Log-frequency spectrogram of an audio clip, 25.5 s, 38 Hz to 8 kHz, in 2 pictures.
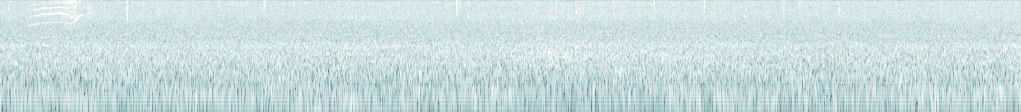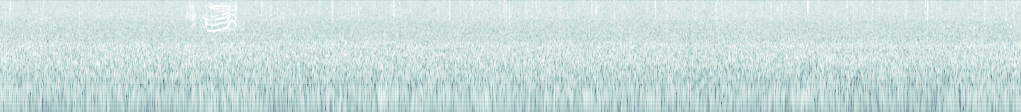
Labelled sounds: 0.3	0.9	killer whale, northern resident, A clan, AB subclan, 2.3 to 7.0 kHz
15.3	15.7	killer whale, northern resident, A clan, AB subclan, 1.7 to 6.2 kHz

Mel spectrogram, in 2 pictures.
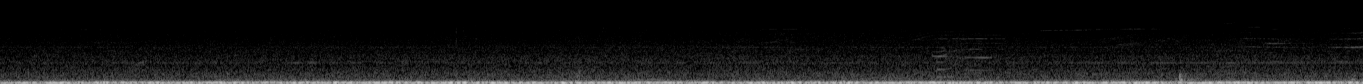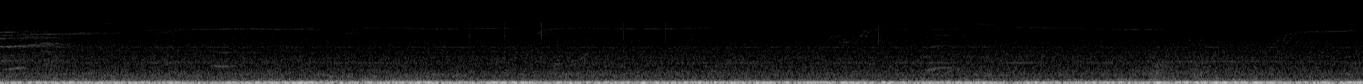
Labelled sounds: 7.7	8.1	killer whale, 4.2 to 6.0 kHz
9.1	10.0	killer whale, 0.35 to 4.6 kHz
11.1	11.6	killer whale, 4.8 to 5.7 kHz
12.1	12.9	killer whale, 1.7 to 7.8 kHz
13.3	14.7	killer whale, 0.77 to 7.2 kHz
15.1	16.8	killer whale, 4.0 to 5.6 kHz
26.3	27.2	killer whale, 2.6 to 5.1 kHz

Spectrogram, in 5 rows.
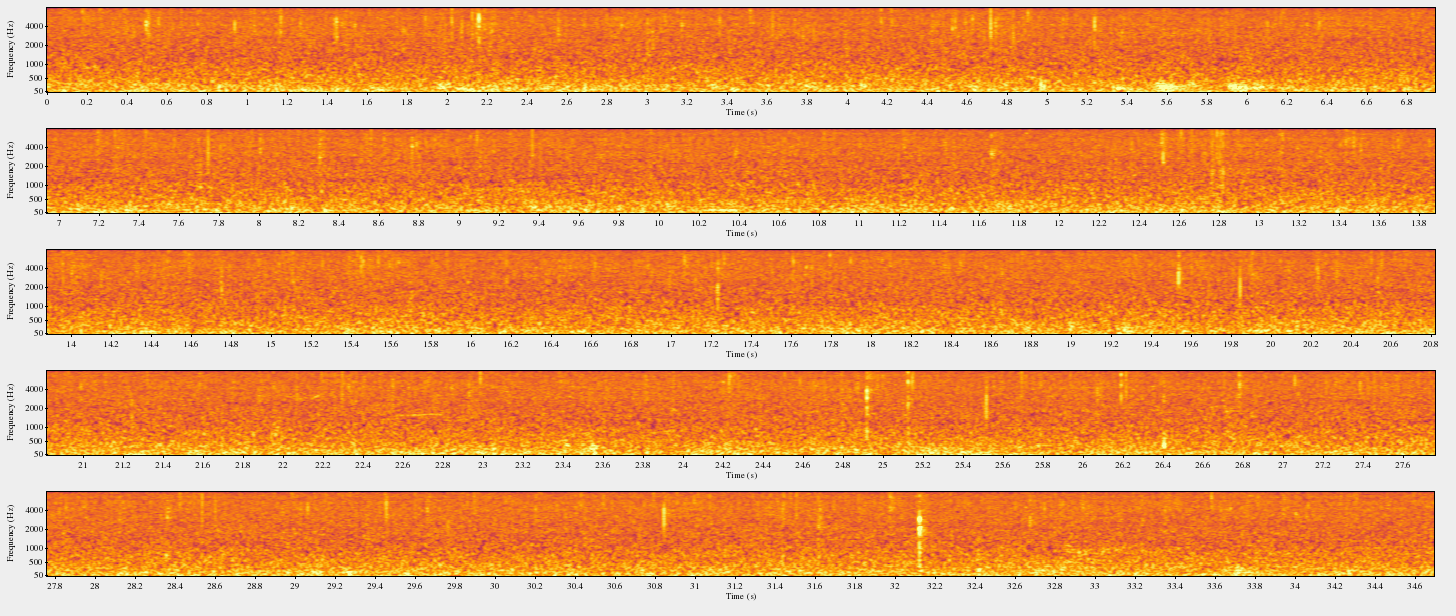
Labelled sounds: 22.6	22.8	killer whale, 1.5 to 1.7 kHz

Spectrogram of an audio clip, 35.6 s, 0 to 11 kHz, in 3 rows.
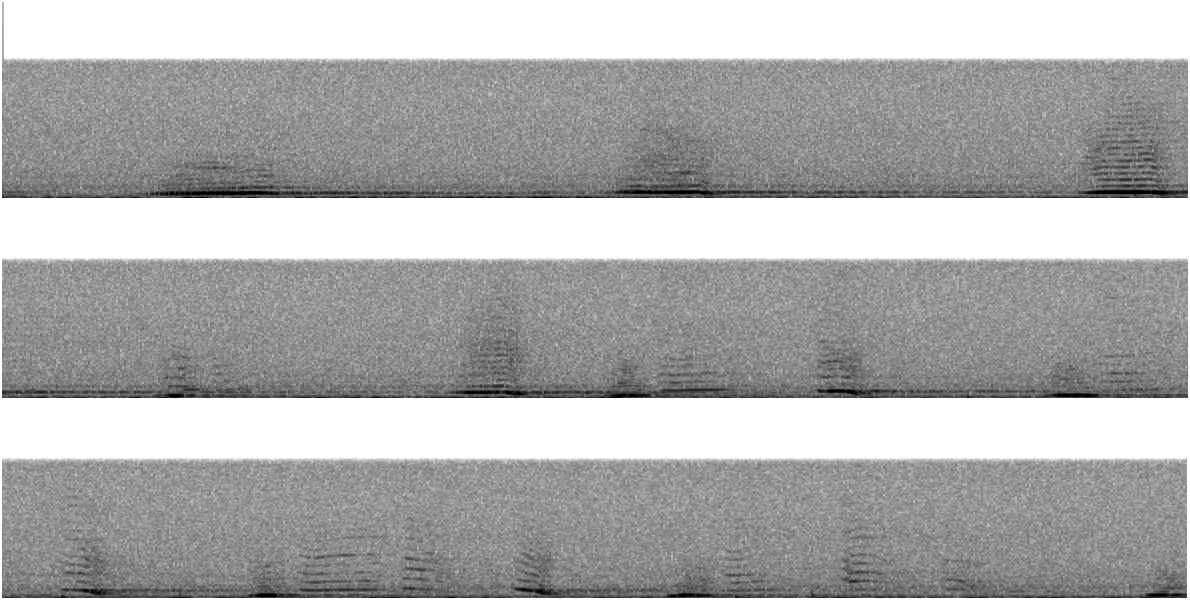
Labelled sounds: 1.8	2.7	humpback whale, 1.4 to 2.0 kHz
6.6	7.0	humpback whale, 1.3 to 1.5 kHz
10.9	11.6	humpback whale, 0.99 to 4.6 kHz
13.5	13.7	humpback whale, 1.1 to 1.2 kHz
16.6	16.9	humpback whale, 1.7 to 1.8 kHz
18.4	19.0	humpback whale, 0.80 to 2.4 kHz
20.0	20.3	humpback whale, 1.9 to 2.2 kHz
22.8	23.2	humpback whale, 0.90 to 2.5 kHz
24.3	24.6	humpback whale, 1.3 to 2.1 kHz
26.6	28.1	humpback whale, 0.86 to 3.5 kHz
28.9	29.1	humpback whale, 1.2 to 2.6 kHz
30.9	31.3	humpback whale, 1.2 to 1.4 kHz
32.1	32.5	humpback whale, 0.90 to 3.5 kHz
33.1	33.4	humpback whale, 0.83 to 1.1 kHz

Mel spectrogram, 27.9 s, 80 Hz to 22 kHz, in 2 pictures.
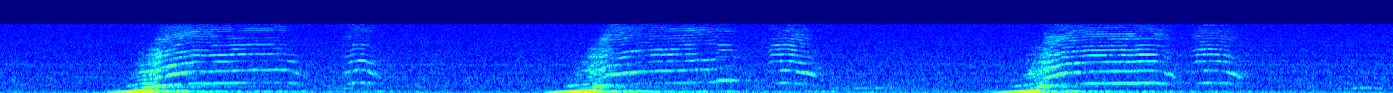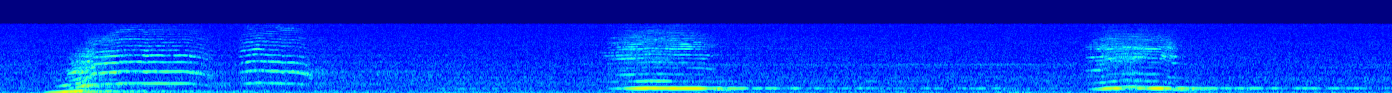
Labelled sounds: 1.4	3.8	humpback whale, 0.80 to 8.0 kHz
5.8	7.4	humpback whale, 0.80 to 8.0 kHz
7.7	9.1	humpback whale, 0.80 to 5.3 kHz
10.2	12.5	humpback whale, 0.80 to 8.0 kHz
14.8	17.1	humpback whale, 0.80 to 6.7 kHz
20.0	21.1	humpback whale, 1.1 to 7.1 kHz
24.8	26.2	humpback whale, 0.86 to 4.2 kHz

